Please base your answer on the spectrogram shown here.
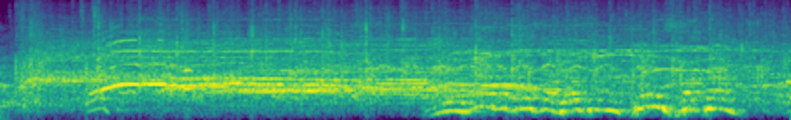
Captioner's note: applause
